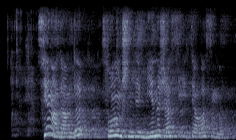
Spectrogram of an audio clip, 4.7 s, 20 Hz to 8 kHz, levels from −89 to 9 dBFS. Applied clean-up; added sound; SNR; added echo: none; none; none; reverberation time 2.3 s.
